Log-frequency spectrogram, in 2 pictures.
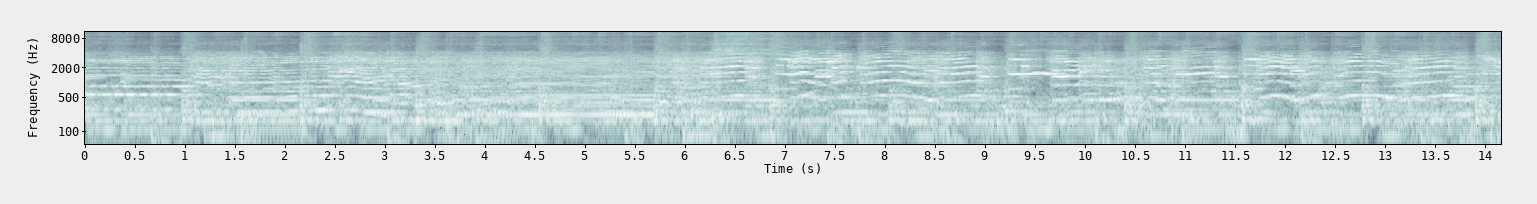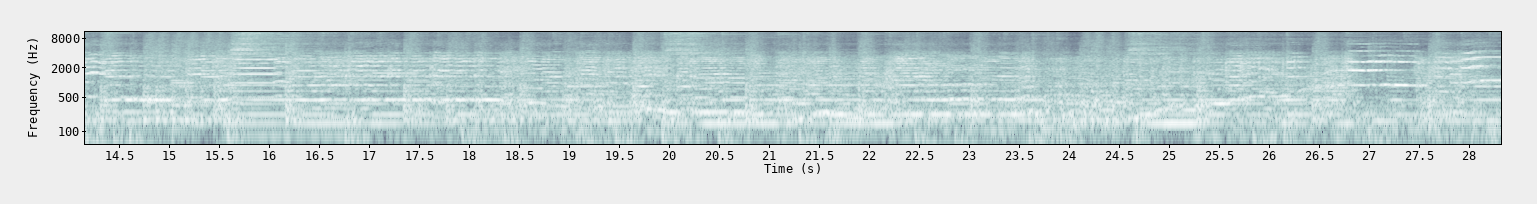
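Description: Live rock band music with a lead electric guitar solo on a Les Paul-style guitar: bending, sliding lead notes over steady bass and drums.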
